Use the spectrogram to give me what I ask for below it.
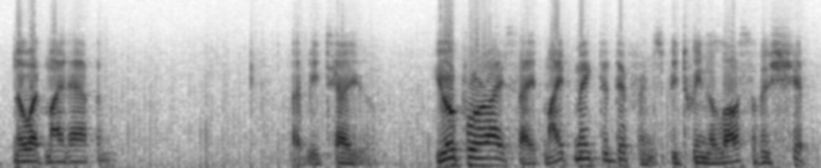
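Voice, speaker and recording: A man's voice: sits low, gravelly, fairly bright tone, highs cut off, full character voice. An actor playing a firm, fatherly middle-aged American Navy officer, explaining with authority in 1950s television drama style. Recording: faintly noisy 1950s television soundtrack.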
